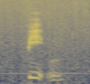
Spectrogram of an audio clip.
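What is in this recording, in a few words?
"beaten", US English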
